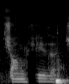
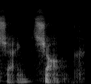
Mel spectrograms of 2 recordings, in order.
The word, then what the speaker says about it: Shang-Chi: Shang Chi, Shang Chi, not Shang, Shang.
